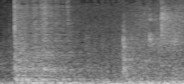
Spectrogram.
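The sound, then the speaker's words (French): In a garage, a father slams a client's car hood shut with a sharp, heavy thud after finishing work on it, followed by a couple of lighter metallic clunks over a steady low rumble. “Le père referme le capot.”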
